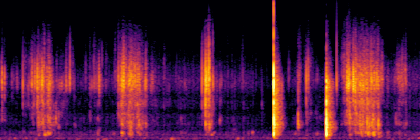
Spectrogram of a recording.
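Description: A bunched piece of clear polyethylene bubble wrap, lying on a green towel, is squeezed and twisted between fingertips to pop its air-filled bubbles. Soft, bright crinkling bursts repeat at an uneven pace, broken by two sharp, loud pops that cut off almost instantly.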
